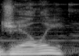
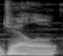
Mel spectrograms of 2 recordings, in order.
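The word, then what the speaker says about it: Jell-O: Because I still, it makes me cringe every time somebody calls green jello, green jelly. It's green jello, y'all. Like, I know he has to spell it different, but it's green jello.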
